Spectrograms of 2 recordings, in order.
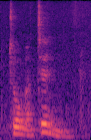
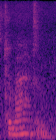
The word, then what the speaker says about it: Tomatin: there we are now many people have the tendency to pronounce this name tomatin but it's not it's tomato douglas how long were you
